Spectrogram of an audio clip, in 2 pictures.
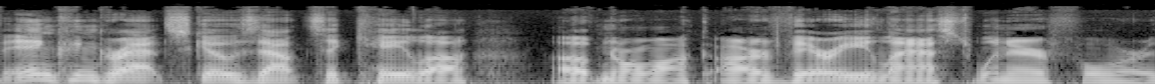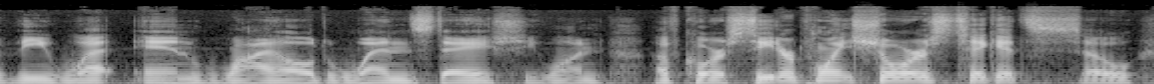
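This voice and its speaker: Male American country-radio DJ, mid-pitched, conversational links and countdown reads, dry studio-tight sound. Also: a bit bright, smooth, no room sound. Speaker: afternoon drive radio DJ.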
